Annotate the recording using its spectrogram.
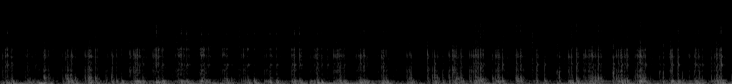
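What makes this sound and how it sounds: Fingernails scratch the grooved, carved surface on the side of a large, solid carved wooden bear figurine holding a fish. The result is a steady, dense, rapid patter of soft, dry scratches with short decays and very little ring, its energy concentrated in a low rumble with almost nothing bright.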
